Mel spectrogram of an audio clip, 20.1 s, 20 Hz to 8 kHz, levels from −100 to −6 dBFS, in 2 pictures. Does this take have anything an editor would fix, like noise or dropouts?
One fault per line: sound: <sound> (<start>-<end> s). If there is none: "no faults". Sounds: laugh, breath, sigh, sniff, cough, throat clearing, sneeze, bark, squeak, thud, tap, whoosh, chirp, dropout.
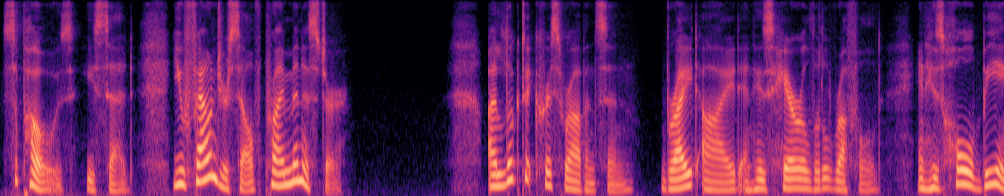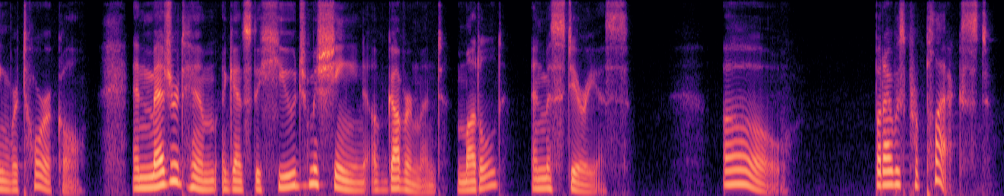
no faults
